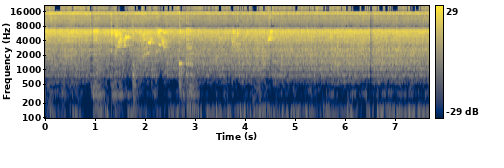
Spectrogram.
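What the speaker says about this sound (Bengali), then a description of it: "এখানে দিয়ে দিচ্ছি আদা আর কাঁচা লঙ্কা পেস্ট। এটাও আমি একটু ভেজে নিচ্ছি।" Ginger and green chili paste frying in a pan for a Bengali chela fish curry, a steady, close sizzle with a few stirring scrapes near the start and no talk.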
